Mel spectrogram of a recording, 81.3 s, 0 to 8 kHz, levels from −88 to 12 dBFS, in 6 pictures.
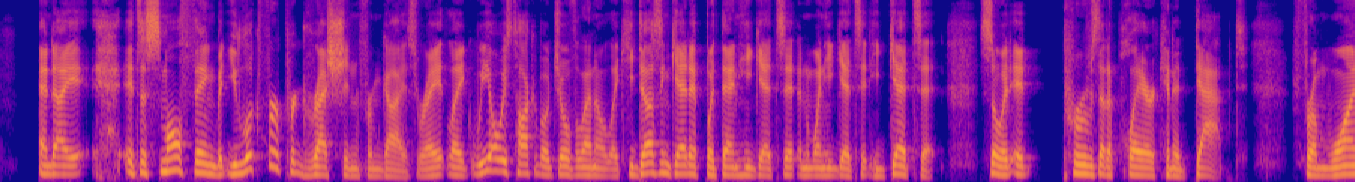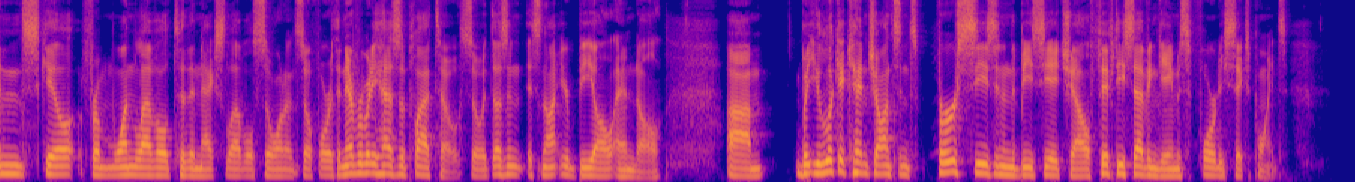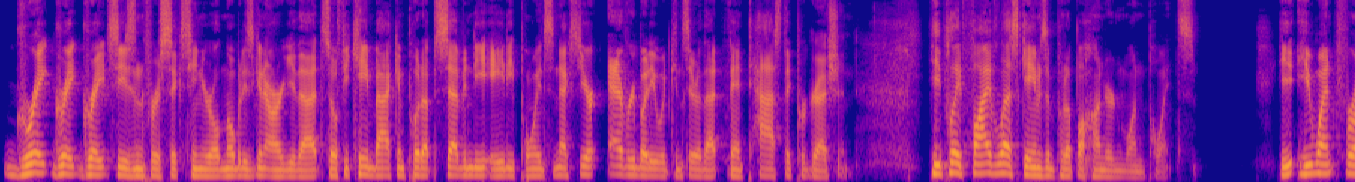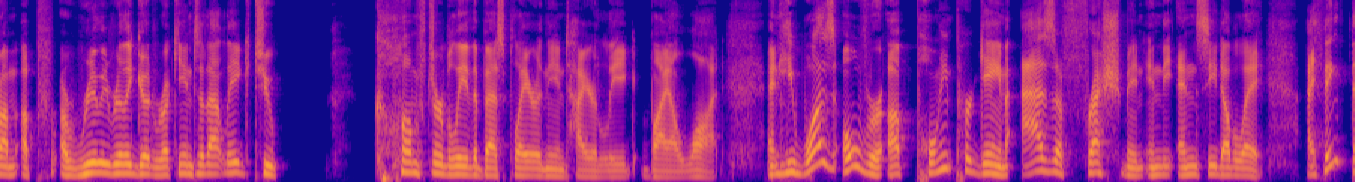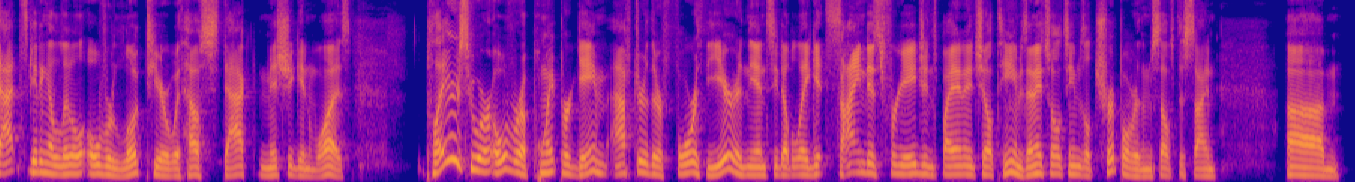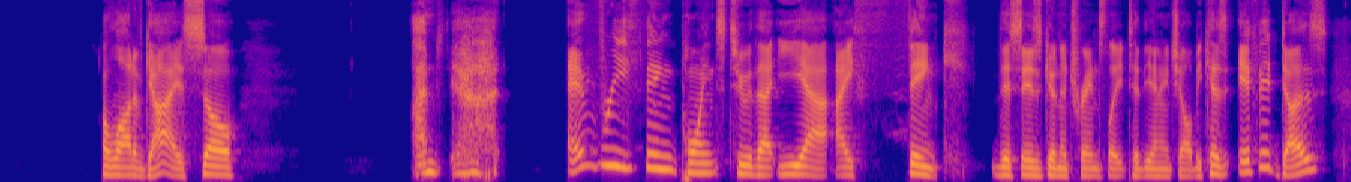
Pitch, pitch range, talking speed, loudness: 130 Hz, 115-150 Hz, 180 wpm, -16 LUFS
